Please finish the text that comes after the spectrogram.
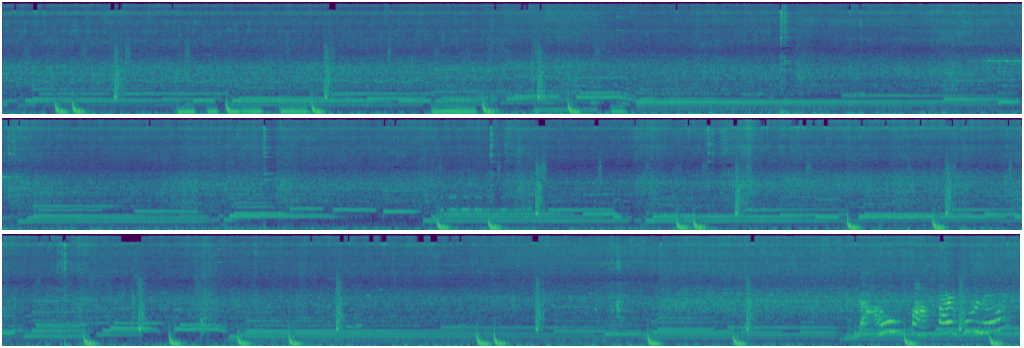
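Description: Fried potatoes and fried aubergines sizzle steadily in a pan with softened gourd stems and turmeric for a greens chorchori, a close, continuous crackle under soft background music with occasional stirring knocks.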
